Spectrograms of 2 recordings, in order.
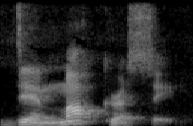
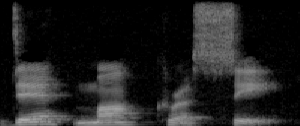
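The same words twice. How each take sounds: First: "Democracy" with "moc" punched; stress on second syllable. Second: "Democracy" slowly in four separate beats; split into syllables. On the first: Teacher showing what she means, second syllable stressed. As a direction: hit the second syllable of "Democracy", rest lighter. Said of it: "third from the last syllable gets the stress". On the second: Teacher showing a four syllable word, slow separated syllables. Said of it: "that's a four syllable word". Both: Shown as a demonstration.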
